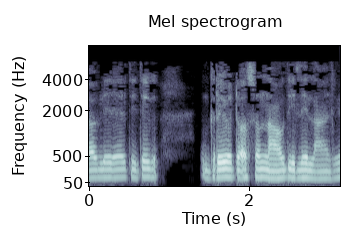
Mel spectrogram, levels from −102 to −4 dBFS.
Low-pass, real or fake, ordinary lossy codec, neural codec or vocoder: 7.2 kHz; fake; MP3, 24 kbps; codec, 16 kHz, 0.8 kbps, ZipCodec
